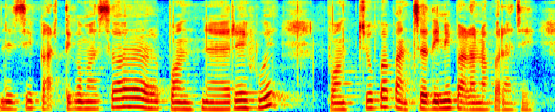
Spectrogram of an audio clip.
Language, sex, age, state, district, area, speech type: Odia, female, 60+, Odisha, Dhenkanal, rural, spontaneous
